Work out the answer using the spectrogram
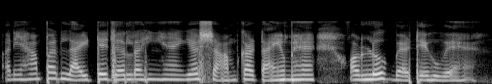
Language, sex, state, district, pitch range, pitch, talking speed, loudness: Hindi, female, Uttar Pradesh, Jalaun, 200-235 Hz, 225 Hz, 205 wpm, -16 LUFS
